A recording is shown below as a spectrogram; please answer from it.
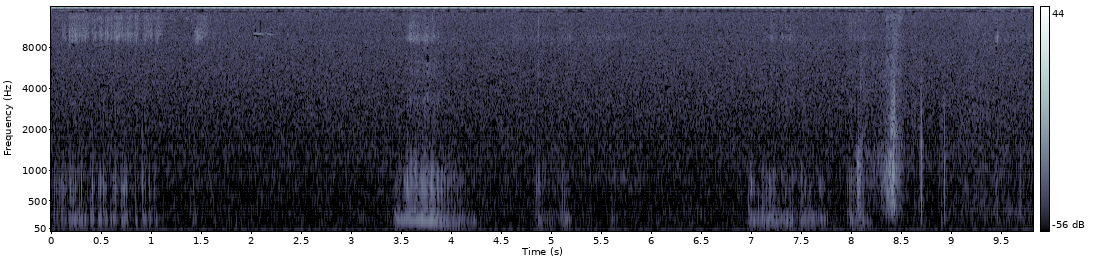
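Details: Swaddled in a blanket and asleep in his bed, Ollie the chihuahua gives several low, wheezy snores spaced a few seconds apart, with faint snuffly breaths between them in a quiet room.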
